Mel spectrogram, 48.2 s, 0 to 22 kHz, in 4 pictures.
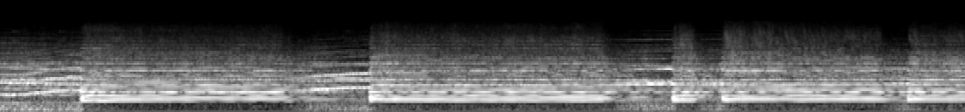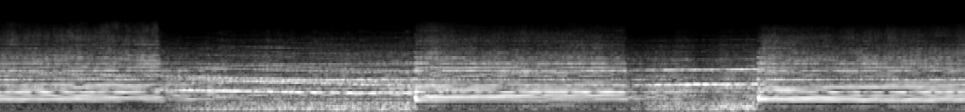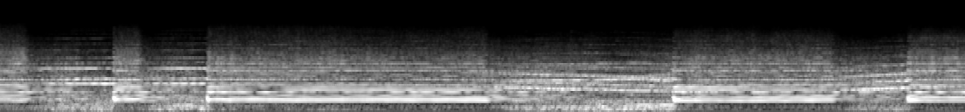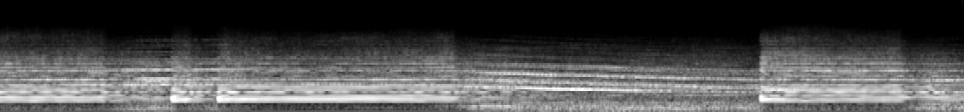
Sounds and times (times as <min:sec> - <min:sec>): Railroad car, train wagon: 0:00.0 - 0:48.2
Train horn: 0:01.0 - 0:14.7, 0:17.2 - 0:20.6, 0:21.5 - 0:31.2, 0:32.5 - 0:42.4, 0:45.7 - 0:48.2.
